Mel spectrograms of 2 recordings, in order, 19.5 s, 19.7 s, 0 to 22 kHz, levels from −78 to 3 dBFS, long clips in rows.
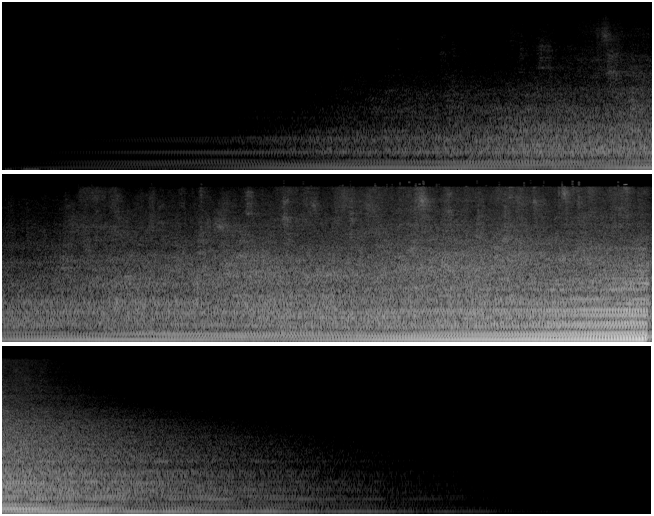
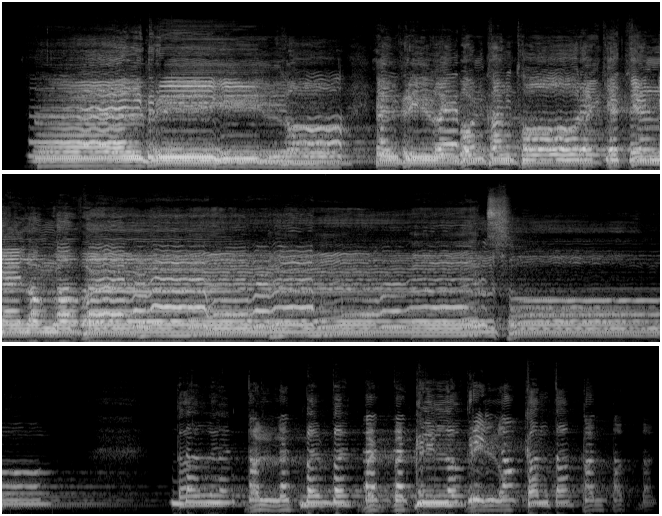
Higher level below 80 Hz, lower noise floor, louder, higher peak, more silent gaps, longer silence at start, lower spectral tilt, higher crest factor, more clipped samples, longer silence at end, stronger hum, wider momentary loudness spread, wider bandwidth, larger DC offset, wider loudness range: first, -30 dBFS vs -58 dBFS; first, -89 dBFS vs -57 dBFS; second, -23 LUFS vs -18 LUFS; about the same, -2 dBFS vs -2 dBFS; neither; first, 3.65 s vs 0.25 s; about the same, -6 dB/octave vs -5 dB/octave; first, 24 dB vs 18 dB; neither; first, 3.65 s vs 0.4 s; neither; first, 25 LU vs 13 LU; first, 17.5 kHz vs 14 kHz; neither; first, 23 LU vs 12 LU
